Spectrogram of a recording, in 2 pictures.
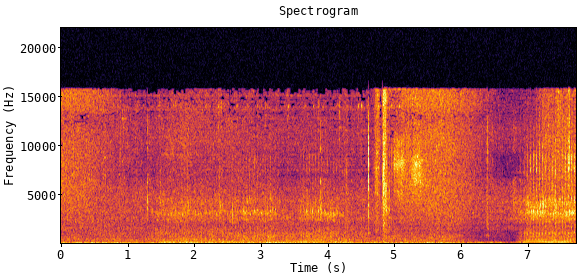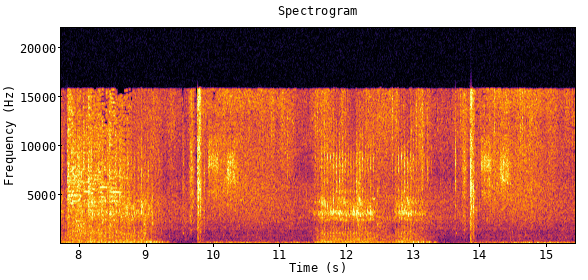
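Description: A car engine revs and hums as a car drives over rough ground.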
